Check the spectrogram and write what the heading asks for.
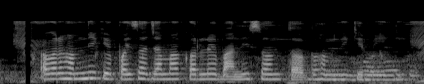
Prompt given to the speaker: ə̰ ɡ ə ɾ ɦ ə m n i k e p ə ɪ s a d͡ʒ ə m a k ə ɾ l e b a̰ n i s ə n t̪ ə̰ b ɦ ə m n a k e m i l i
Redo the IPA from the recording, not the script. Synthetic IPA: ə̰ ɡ ə ɾ ɦ ə m n i k e p ə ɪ s a d͡ʒ ə m a k ə ɾ l e b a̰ n i s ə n t̪ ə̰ b ɦ ə m n i k e m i l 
